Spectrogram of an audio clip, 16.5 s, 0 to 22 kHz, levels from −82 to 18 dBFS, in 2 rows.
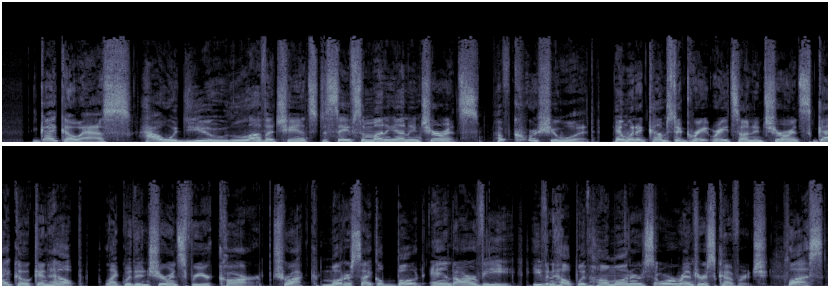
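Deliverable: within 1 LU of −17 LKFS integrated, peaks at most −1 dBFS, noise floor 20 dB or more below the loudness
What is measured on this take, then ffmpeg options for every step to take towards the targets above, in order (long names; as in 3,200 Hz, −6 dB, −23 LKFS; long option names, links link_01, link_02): integrated loudness −22.0 LKFS; sample peak −8.5 dBFS; target loudness −17.0 LKFS
→ -af "volume=5dB"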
